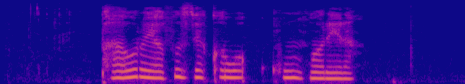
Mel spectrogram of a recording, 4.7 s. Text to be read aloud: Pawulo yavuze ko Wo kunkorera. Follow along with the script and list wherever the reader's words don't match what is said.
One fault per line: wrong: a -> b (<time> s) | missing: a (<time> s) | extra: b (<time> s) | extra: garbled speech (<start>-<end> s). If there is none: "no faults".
no faults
